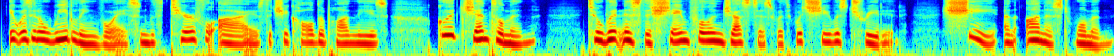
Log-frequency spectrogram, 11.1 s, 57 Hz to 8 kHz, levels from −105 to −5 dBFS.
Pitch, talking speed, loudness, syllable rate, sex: 205 Hz, 160 wpm, -18 LUFS, 5.1 syllables/s, female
